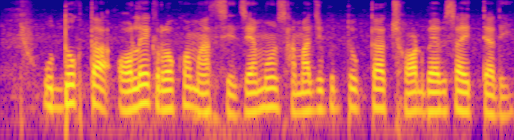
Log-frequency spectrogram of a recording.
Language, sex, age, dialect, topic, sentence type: Bengali, male, 18-24, Jharkhandi, banking, statement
